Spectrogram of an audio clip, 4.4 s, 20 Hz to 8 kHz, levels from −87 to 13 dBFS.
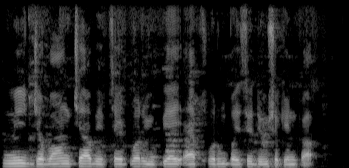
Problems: constant background noise, background conversations at intervals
